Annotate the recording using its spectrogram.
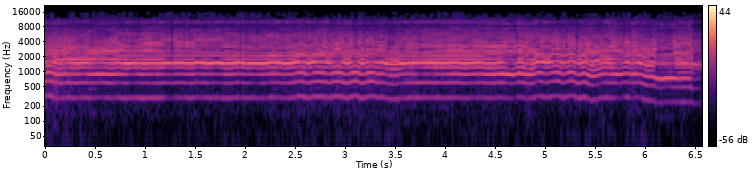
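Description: A man's voice holding one long sung note on the drawn-out vowel of "nada" in an Islamic ibtihal, unaccompanied, with small wavering ornaments in pitch.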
